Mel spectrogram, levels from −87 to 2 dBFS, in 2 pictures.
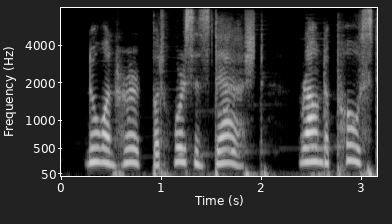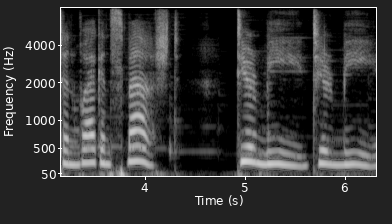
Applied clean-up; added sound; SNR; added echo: neural mask model DeepFilterNet 3.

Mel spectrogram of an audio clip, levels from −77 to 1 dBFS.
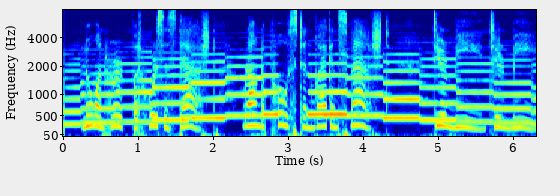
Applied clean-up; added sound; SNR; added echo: none; Wind instrument, woodwind instrument; -2 dB; none.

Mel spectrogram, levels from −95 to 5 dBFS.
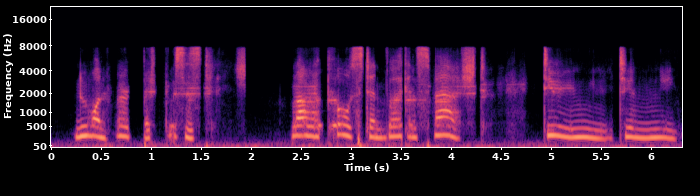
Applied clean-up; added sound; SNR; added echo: neural diffusion model UNIVERSE++.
